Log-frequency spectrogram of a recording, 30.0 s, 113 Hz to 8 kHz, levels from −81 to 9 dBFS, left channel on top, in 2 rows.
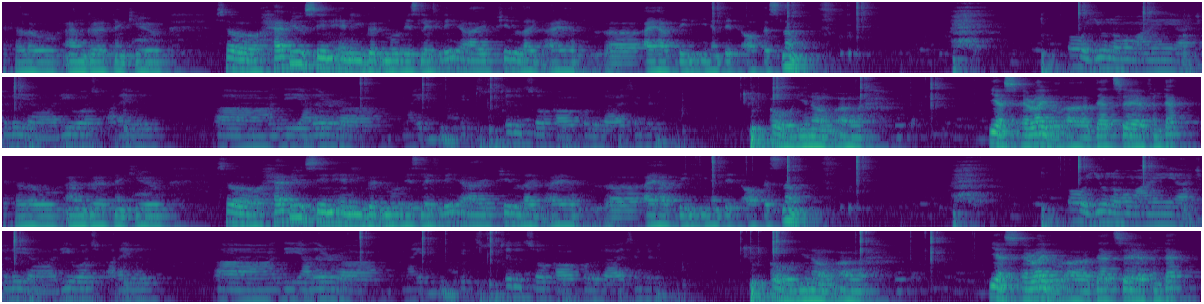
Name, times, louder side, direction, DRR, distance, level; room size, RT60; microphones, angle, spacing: voice 1, 0.0-2.3 2.7-10.4 11.8-12.4 12.9-13.1 14.8-14.9 16.5-16.6 20.3-20.7 21.1-21.2 24.3-26.3 27.3-29.7, left 2 dB, 45° left, 0.7 m, -37 dB
voice 2, 4.0-4.3 4.6-4.9 5.3-5.4 7.1-7.5 13.3-16.8 17.6-19.7 20.0-20.2 20.9-23.0, right 1 dB, 15° right, 1.5 m, -46 dB
sound 1, 8.5-27.5, right 7 dB, 30° right, 0.9 m, -52 dB
13.0 x 11.5 x 3.1 m
head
